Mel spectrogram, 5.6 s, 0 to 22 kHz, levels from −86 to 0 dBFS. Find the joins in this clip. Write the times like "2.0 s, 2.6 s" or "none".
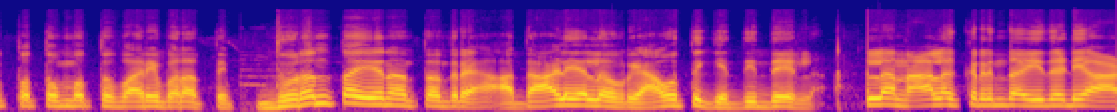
1.1 s, 4.3 s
